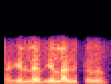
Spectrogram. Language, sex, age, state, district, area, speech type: Kannada, male, 18-30, Karnataka, Uttara Kannada, rural, conversation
